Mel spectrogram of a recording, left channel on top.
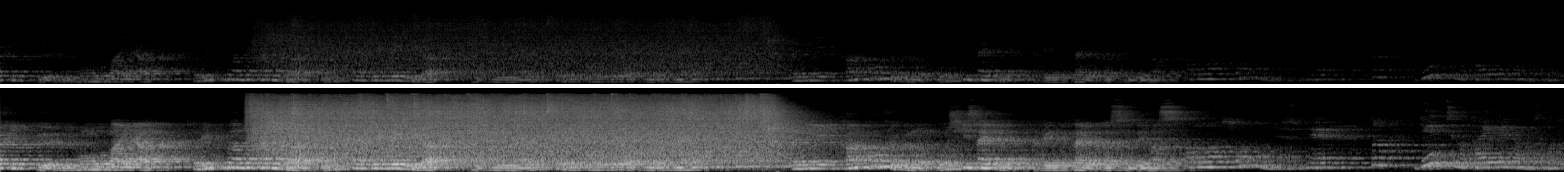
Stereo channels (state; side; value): quieter; left; 24.8 dB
